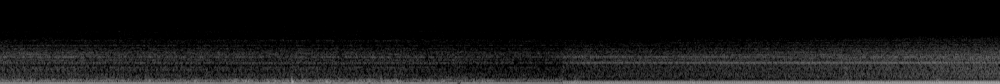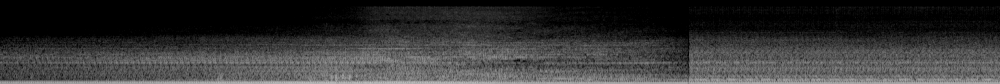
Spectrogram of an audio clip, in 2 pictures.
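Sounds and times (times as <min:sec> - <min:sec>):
vehicle engine running: 0:00.0 - 0:20.0.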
